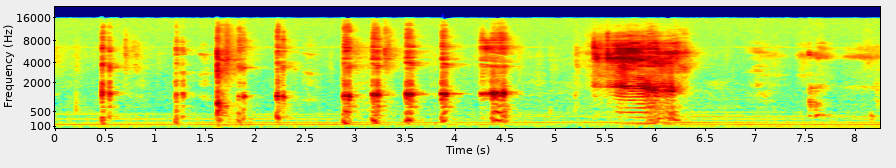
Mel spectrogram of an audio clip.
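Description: A person coughing: a string of about nine short hacks, then one longer, louder rasping cough about two-thirds of the way through.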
